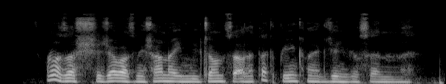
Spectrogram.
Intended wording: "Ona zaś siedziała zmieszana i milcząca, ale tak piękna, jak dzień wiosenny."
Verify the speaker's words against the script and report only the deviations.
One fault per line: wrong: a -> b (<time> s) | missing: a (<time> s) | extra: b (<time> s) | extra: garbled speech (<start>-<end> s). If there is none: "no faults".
no faults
